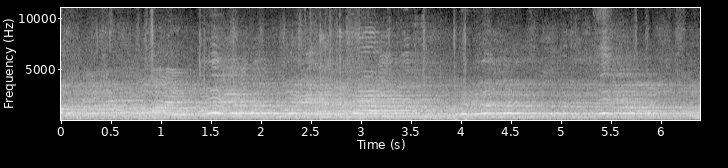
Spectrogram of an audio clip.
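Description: Voices calling out and shouting in drawn-out cries, echoing around a large sports hall, with scattered light thuds.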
